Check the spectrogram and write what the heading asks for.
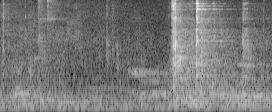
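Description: Two quick sharp knocks close together a little past halfway, from a cadet performing an exhibition rifle drill routine, over a low murmur of voices in a large hall.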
